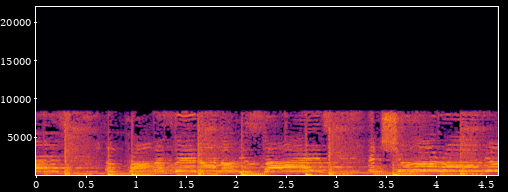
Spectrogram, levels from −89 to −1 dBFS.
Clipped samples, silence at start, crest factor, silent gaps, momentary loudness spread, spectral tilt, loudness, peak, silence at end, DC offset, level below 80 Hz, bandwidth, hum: under 0.1%; 0 s; 16 dB; none; 6 LU; -4 dB/octave; -18 LUFS; -4 dBFS; 0 s; under 0.1%; -30 dBFS; 8.8 kHz; none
